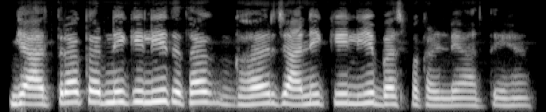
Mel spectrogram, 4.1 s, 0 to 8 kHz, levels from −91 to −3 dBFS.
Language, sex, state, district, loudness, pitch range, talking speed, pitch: Hindi, female, Uttar Pradesh, Varanasi, -13 LUFS, 210-270 Hz, 190 wpm, 235 Hz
